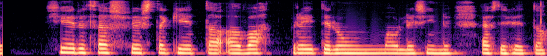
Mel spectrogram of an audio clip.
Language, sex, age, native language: Icelandic, male, 20-29, Icelandic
